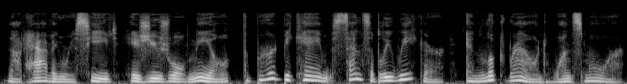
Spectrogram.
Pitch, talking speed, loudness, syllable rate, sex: 150 Hz, 155 wpm, -18 LUFS, 4.5 syllables/s, female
